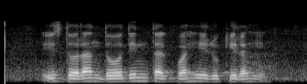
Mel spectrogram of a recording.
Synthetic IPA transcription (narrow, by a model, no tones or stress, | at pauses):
ɪ̰sd̪ɔːɾand̪oːd̪int̪əkbəɦiɾukiɾəɦḭ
